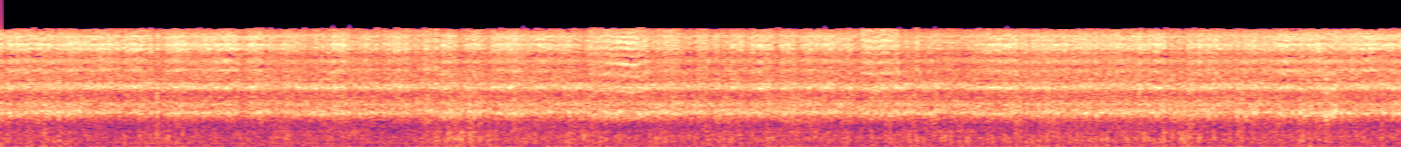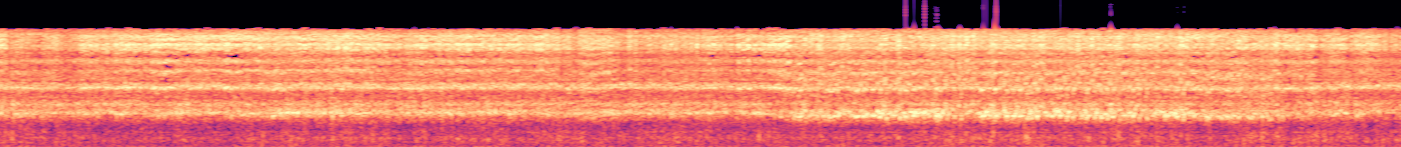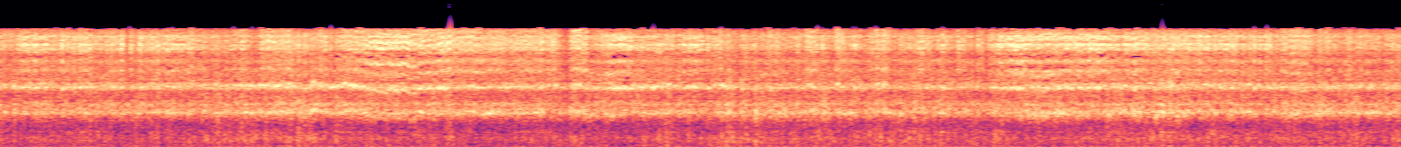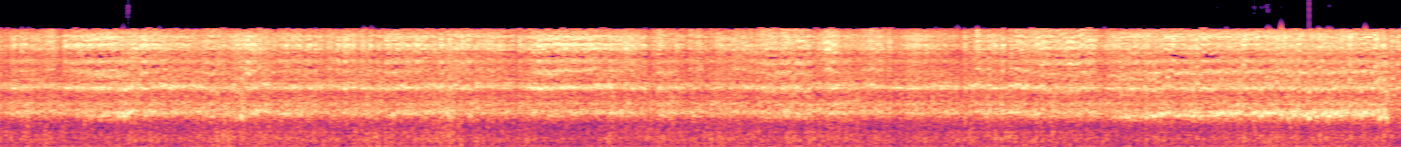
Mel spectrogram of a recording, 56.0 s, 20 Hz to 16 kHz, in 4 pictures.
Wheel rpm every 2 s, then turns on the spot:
240, 230, 230, 230, 230, 230, 230, 230, 230, 230, 230, 200, 190, 210, 230, 240, 230, 230, 230, 230, 230, 230, 220, 230, 230, 230, 210, 190.
none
